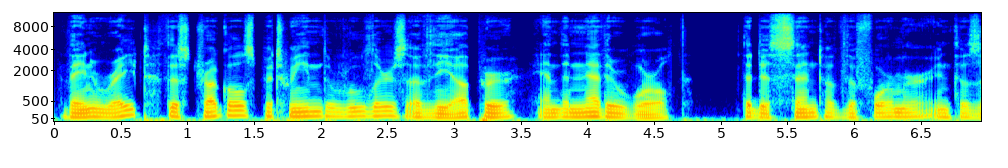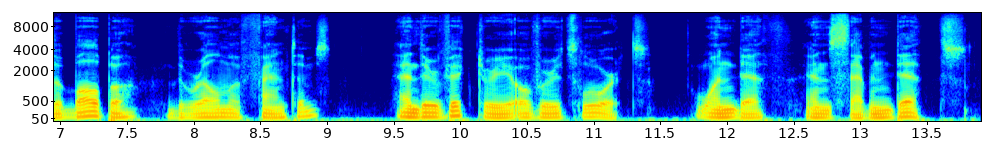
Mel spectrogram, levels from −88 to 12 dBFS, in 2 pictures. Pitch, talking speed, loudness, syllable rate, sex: 90 Hz, 155 wpm, -20 LUFS, 4.5 syllables/s, male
